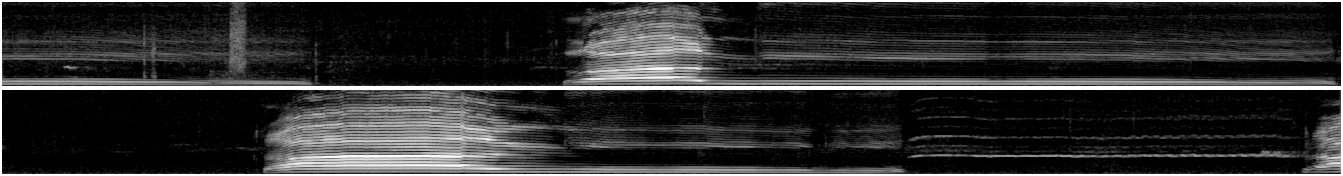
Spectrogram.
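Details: Hard-bitten stray cat venting its temper on the other cats nearby, giving long threatening yowls, each swelling loud at the start and held for several seconds before sagging in pitch, with short quiet pauses between them.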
